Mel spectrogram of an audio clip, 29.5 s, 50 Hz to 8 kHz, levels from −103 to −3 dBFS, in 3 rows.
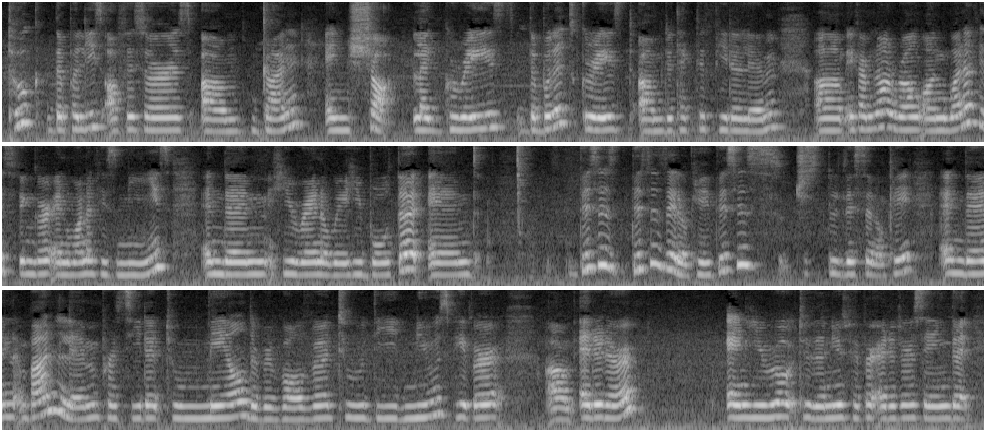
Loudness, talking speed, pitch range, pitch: -32 LUFS, 150 wpm, 220-245 Hz, 230 Hz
